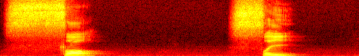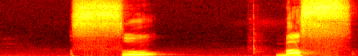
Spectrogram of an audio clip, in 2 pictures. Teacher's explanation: Ujung lisan ketemu gigi seri bawah, tapi bedanya adalah so-nya dibaca tebal. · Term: huruf so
